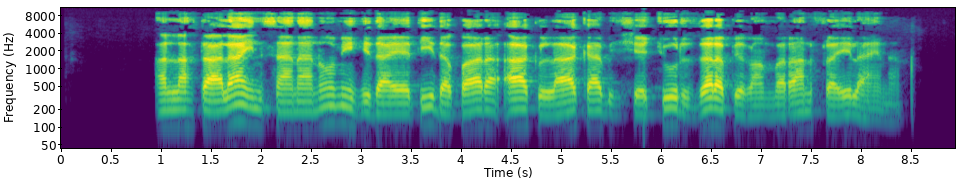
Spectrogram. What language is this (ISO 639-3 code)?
phl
